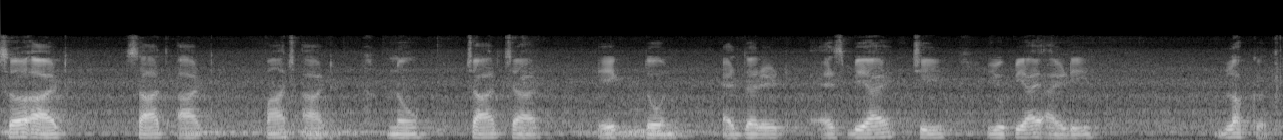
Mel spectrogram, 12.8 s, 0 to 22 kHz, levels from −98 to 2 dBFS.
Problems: constant background noise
